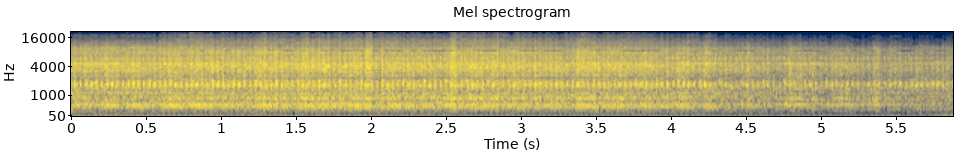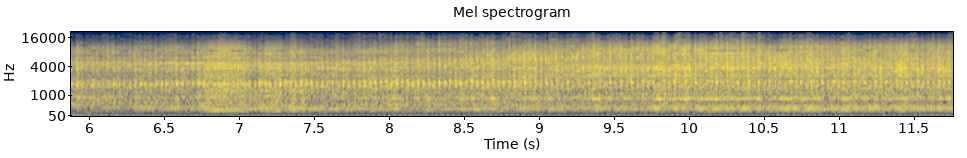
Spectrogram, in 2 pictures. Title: Saab 9 3 Strange Engine Noise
